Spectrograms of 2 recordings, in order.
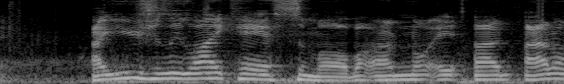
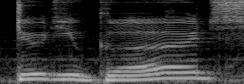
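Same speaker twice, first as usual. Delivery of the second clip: normal talking voice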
